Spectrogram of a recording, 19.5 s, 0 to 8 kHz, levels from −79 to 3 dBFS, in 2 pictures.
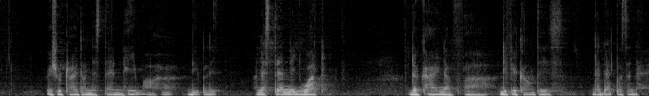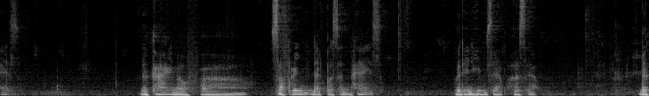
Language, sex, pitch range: English, male, 125-155 Hz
